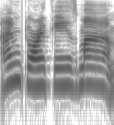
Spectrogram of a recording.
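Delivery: dorky, nerdy-sounding voice. Retelling how she introduced herself for the video: dorky-sounding voice. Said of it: "real dorky sounding".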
